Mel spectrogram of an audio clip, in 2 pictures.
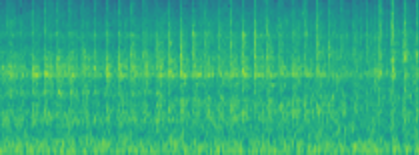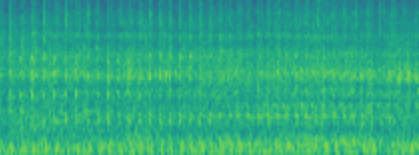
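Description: An old engine chugs nearby with a steady, rapid beat.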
